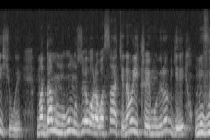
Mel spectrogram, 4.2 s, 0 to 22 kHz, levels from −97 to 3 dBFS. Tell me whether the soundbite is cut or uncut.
uncut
